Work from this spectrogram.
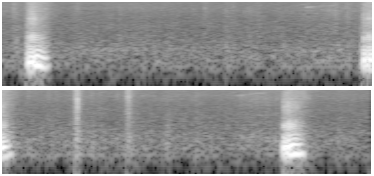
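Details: Snoring Persian cat: three short, rasping low snorts evenly spaced about two seconds apart in a quiet room, with a couple of faint ticks between.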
